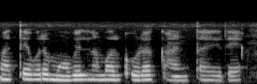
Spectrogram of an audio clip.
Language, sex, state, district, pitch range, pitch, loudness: Kannada, female, Karnataka, Koppal, 200-220 Hz, 215 Hz, -17 LUFS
